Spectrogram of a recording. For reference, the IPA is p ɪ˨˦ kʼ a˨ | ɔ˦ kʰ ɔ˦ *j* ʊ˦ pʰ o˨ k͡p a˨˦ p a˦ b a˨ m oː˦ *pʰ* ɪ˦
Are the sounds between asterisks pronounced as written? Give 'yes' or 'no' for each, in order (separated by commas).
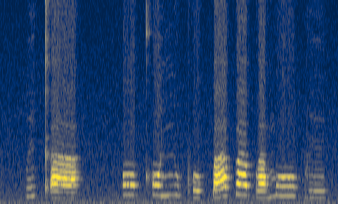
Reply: no, no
